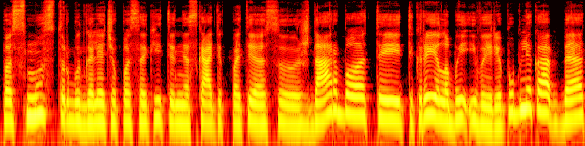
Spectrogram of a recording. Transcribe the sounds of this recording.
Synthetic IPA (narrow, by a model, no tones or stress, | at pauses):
pɐsmʊst̪ʊɾbuːt̪ɡɐlʲeːt͡ʃʲɛʊpɐsɐkʲiːt̪ʲɪnʲɛskɑːt̪ʲɪk̚pɐt̪ʲeːjsʊɪʒd̪ɐrboːt̪ɐɪt̪ʲɪkɾɐɪlˠɐbɐɪʔiːʋɐɪɾʲɪpubʲlʲɪkɑbʲɛt̪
